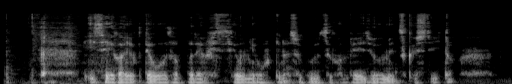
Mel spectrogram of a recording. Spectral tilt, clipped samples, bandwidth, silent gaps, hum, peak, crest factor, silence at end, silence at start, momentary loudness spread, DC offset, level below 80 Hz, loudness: -5 dB/octave; under 0.1%; 11.5 kHz; none; none; -6 dBFS; 20 dB; 0.25 s; 0.05 s; 13 LU; under 0.1%; -34 dBFS; -26 LUFS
